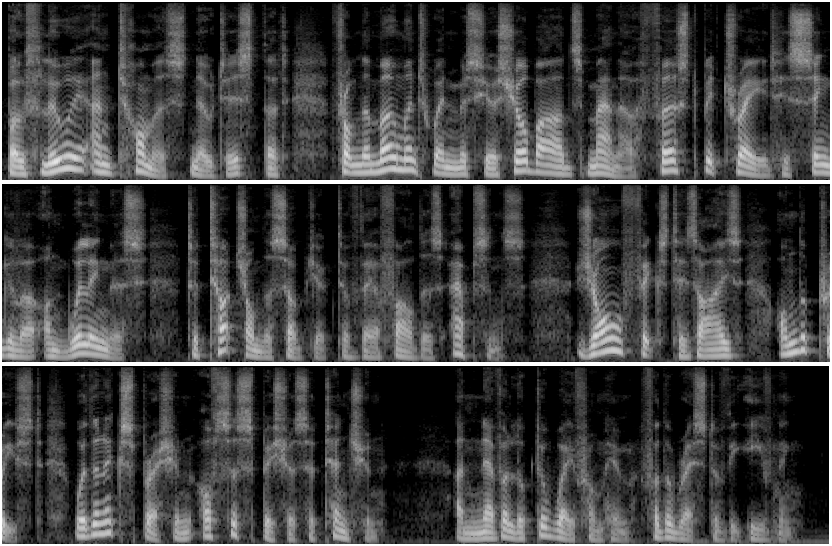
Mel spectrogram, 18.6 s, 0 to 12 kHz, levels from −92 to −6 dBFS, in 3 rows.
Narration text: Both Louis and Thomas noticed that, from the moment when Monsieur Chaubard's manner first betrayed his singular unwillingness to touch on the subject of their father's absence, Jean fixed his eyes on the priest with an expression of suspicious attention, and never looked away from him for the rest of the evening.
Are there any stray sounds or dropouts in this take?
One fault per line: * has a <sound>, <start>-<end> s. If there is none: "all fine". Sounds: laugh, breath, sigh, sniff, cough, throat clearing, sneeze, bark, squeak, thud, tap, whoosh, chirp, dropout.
all fine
